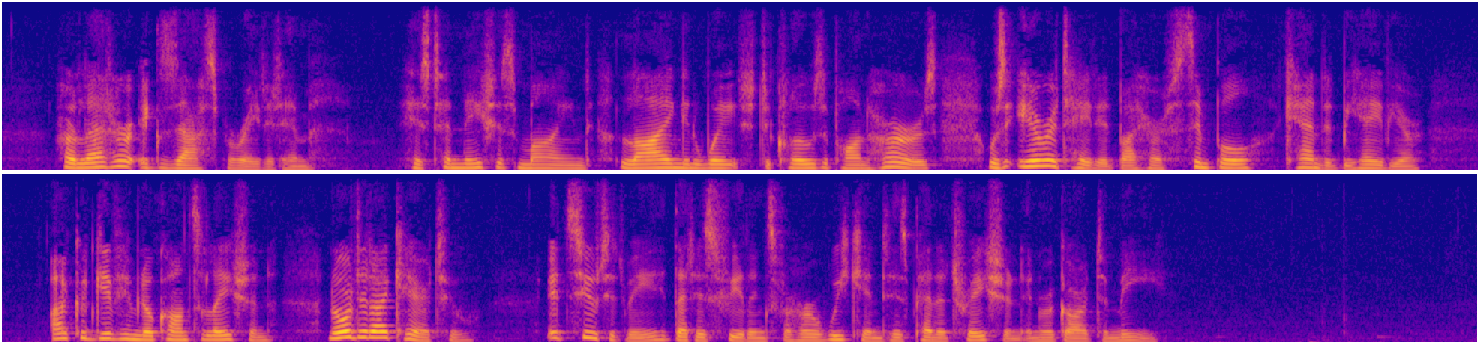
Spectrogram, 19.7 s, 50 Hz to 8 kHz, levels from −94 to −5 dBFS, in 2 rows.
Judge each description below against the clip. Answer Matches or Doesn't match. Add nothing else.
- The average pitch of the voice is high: Doesn't match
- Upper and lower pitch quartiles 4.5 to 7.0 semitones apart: Matches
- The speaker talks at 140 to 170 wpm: Matches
